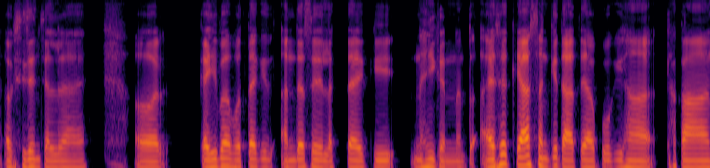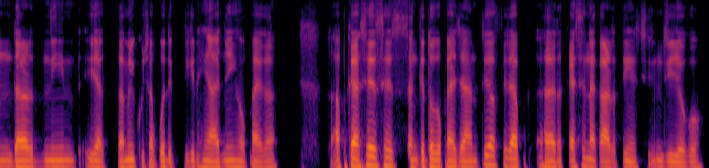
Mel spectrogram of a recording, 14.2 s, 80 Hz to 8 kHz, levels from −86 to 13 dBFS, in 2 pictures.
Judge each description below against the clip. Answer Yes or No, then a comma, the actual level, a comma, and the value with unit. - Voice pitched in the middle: No, low, 115 Hz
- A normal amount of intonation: No, narrow, 1.9 semitones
